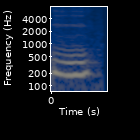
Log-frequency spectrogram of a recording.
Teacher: your tongue is quite High near the roof of your mouth and quite far forward so it's high and far forward that's kind of how this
